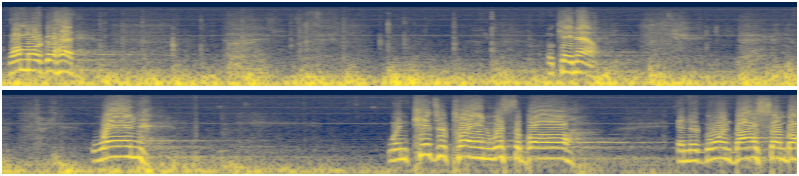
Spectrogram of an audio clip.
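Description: A man calls out loudly in a large echoing hall.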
